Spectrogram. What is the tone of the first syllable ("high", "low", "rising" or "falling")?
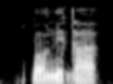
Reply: low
